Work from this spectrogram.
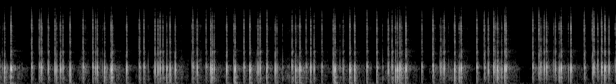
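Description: Long nails rapidly tap and scratch on hollow paper cups placed over the microphone ears. A dense run of quick, dry clicks with bright edges rings briefly with a hollow, mid-pitched resonance, broken by a couple of short pauses.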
